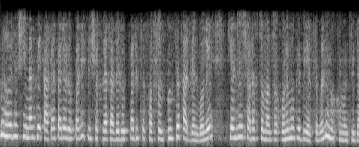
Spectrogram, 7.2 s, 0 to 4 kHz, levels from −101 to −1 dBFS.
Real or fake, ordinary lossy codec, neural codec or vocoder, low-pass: fake; none; codec, 16 kHz, 1.1 kbps, Voila-Tokenizer; 3.6 kHz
